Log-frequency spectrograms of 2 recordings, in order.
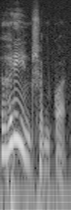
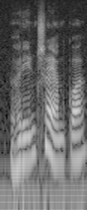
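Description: First: The stress is on the first syllable. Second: The stress is on the second syllable. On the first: "наголос у прізвищі автора словника живої української мови падає на перший склад" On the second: "Наголос у прізвищі на другому складі"

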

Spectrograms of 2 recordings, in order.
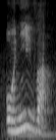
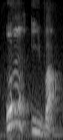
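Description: First: The n links smoothly into the next vowel. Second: The words are said separately, without linking. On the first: The speaker calls it right. "これがくっついてオニバ" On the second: The speaker calls it wrong. "オンイバではなく"

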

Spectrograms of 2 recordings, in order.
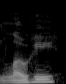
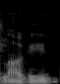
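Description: First: No G sound is heard in the middle. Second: A G sound is heard in the middle. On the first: "So like the G was silent" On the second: "I said Longheed"

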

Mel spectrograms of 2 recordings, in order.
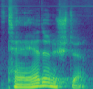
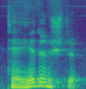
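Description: The two takes are said the same way.

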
